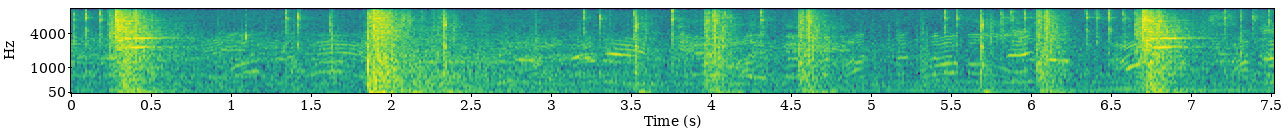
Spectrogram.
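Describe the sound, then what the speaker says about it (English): Repeated musket volleys crack out in Fall of the Samurai, the video game, as a series of sharp booming bursts spaced every second or so over a steady low battlefield hum. "Got off another good volley against our..."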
